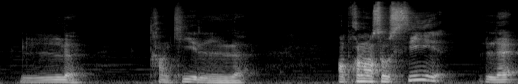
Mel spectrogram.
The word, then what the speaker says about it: tranquille: va se prononcer hier sauf dans trois mots qu'on voit quand même souvent en français ville on prend ce l de cette fois-ci ville c'est une exception une autre mille comme million ou milliards troisième exception tranquille notez que en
